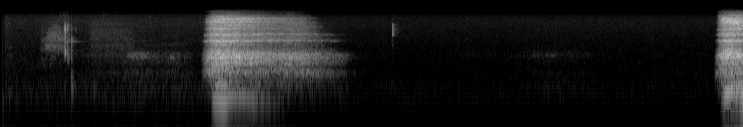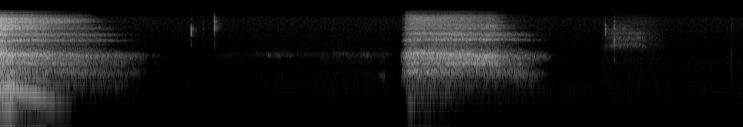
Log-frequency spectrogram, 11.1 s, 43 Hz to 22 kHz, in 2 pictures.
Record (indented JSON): {
  "exhalation_length": "11.1 s",
  "exhalation_amplitude": 12665,
  "exhalation_signal_mean_std_ratio": 0.32,
  "survey_phase": "beta (2021-08-13 to 2022-03-07)",
  "age": "65+",
  "gender": "Female",
  "wearing_mask": "No",
  "symptom_none": true,
  "smoker_status": "Never smoked",
  "respiratory_condition_asthma": false,
  "respiratory_condition_other": false,
  "recruitment_source": "REACT",
  "submission_delay": "2 days",
  "covid_test_result": "Negative",
  "covid_test_method": "RT-qPCR",
  "influenza_a_test_result": "Negative",
  "influenza_b_test_result": "Negative"
}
